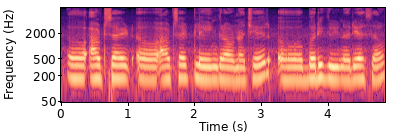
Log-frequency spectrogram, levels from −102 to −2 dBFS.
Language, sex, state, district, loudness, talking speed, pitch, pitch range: Konkani, female, Goa, North and South Goa, -14 LUFS, 125 wpm, 170 Hz, 160-175 Hz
